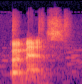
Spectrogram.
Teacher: you do not pronounce the H and you make the Xia very soft in the end Hermes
